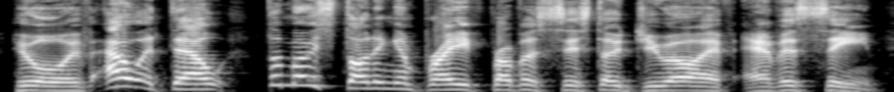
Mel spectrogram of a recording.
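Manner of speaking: normal talking voice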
